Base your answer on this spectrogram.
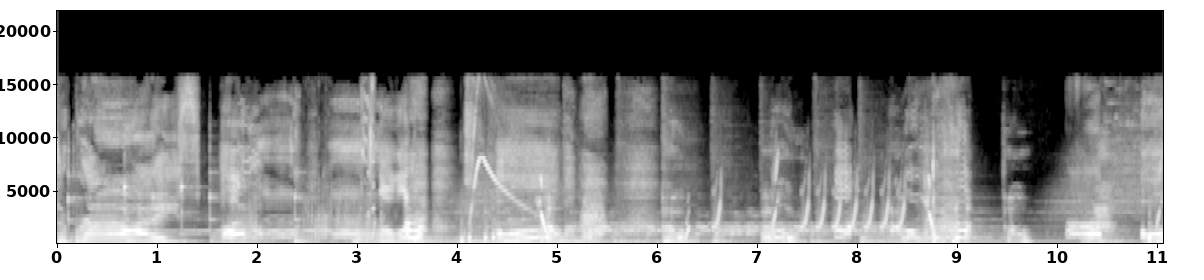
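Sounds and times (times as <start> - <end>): cheerful cartoon music: 0.0 - 11.0.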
